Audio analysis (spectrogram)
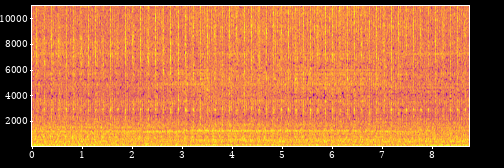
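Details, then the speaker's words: Volkswagen Saveiro with low power and low compression in cylinders 1 and 2: quick, evenly spaced ticking at low revs, like an intake manifold air leak. Suspected blown head gasket or bent or leaking valves, unconfirmed until disassembly. "sólo en baja se alcanza a sentir ese como siempre tarde se siente como por aquí así como si algo como si una fuga de aire del móvil del múltiple"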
